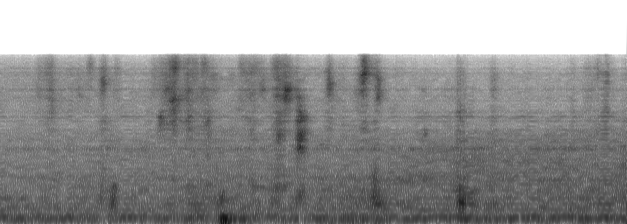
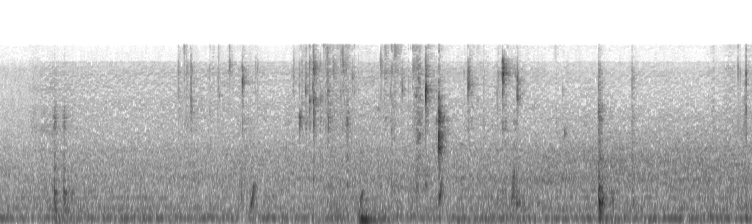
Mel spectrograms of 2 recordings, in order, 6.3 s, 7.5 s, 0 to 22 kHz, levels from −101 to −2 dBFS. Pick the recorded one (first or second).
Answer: second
